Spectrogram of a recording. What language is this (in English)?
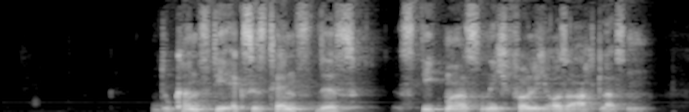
German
